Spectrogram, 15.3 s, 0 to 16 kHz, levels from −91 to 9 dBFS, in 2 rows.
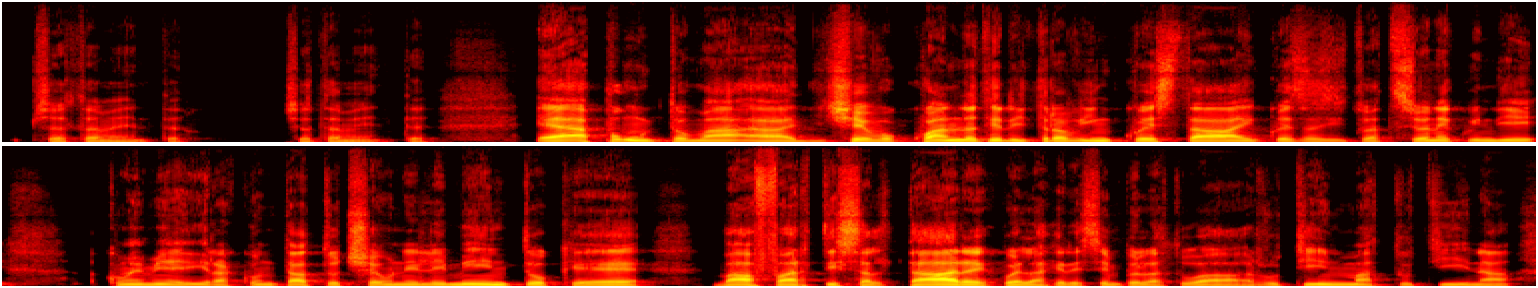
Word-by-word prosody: Certamente. 70 -6 -11 0.4
Certamente. 70 -5 -13 0.5
Eh - - +2
appunto 120 - +3
ma, 95 +1 +1
a 90 - +1
dicevo, 90 +2 0
quando 135 +6 +4
ti 145 -1 +2
ritrovi 115 0 -2
in 110 -1 -1
questa 110 -2 +3
in 95 -3 -4
questa 100 -1 -6
situazione 105 +4 -4
quindi, 100 0 -5 0.5
come 100 0 -4
mi 100 0 -2
hai 95 0 -4
raccontato, 95 +3 -3
c'è 105 -2 -3
un 90 0 -4
elemento 105 +5 0
che 95 +3 -1 0.3
va - - +4
a - - +4
farti - - 0
saltare 100 -6 +5
quella 85 -2 -1
che 90 - -6
ad - - -6
esempio 95 +3 -6
è - - -5
la 85 - -4
tua 85 -4 -4
routine 95 +3 -4
mattutina, 90 -3 -6
95 Hz, 145 wpm, -24 LUFS, 90-110 Hz, 0.5 s, saltare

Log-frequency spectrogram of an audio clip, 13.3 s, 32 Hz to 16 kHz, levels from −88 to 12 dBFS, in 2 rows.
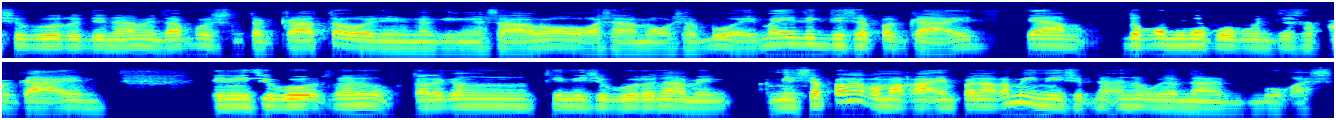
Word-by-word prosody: siguro 130 -1 -1
din 125 0 -5
namin. 125 0 -2
Tapos 140 - -2
nagkataon 115 - +2
yung 110 -1 -5
naging 100 0 -8
asawa 100 +2 +1
ko 120 -2 +1
kasama 95 +1 -3
ko - - -7
sa - - -6
buhay 110 -5 -1
mahilig 155 0 +1
din 140 - -1
sa - - +2
pagkain, 125 - +2 0.2
kaya 140 -2 +4 0.2
dun 145 -2 +1
kami 145 -2 +3
napupunta 125 -3 0
sa 120 - -7
pagkain. 110 -2 +1 0.6
Sinisiguro 130 0 +3
ano 140 0 -1
talagang 130 +1 -2
sinisiguro 130 -1 -1
namin 115 -3 0 0.2
minsan 125 +5 +2
pa 210 - +6
nga 225 - +3
kumakain 120 -2 +5
palang 130 -1 +4
kami 190 -3 -1
iniisip 130 -1 -4
na, - - -4
anong 130 -2 -5
ulam 115 -1 -2
namin 105 -3 -1
bukas? - - -8
125 Hz, 180 wpm, -26 LUFS, 115-135 Hz, 0.6 s, pa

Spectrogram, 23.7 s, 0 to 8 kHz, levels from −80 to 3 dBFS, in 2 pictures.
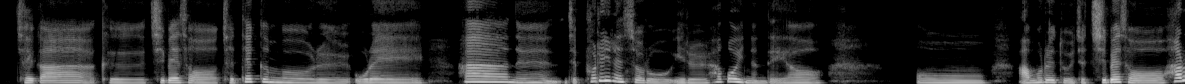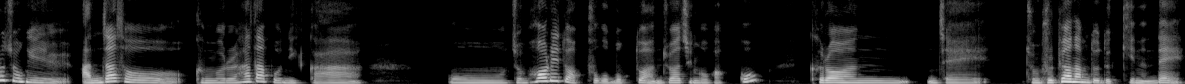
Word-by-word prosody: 제가 185 -1 -1
그 155 -2 -5
집에서 175 -4 -1
재택근무를 175 - -2
오래 160 0 -2 0.3
하는 235 - +2
이제 - - -7
프리랜서로 260 - 0
일을 155 0 -3
하고 250 +8 +1
있는데요. 160 -4 -3 0.9
어 165 -1 -3 0.3
아무래도 200 +2 0
이제 155 0 -6
집에서 175 -2 +2
하루 320 +7 +5
종일 210 - -1
앉아서 200 - +2
근무를 180 +1 -3
하다 270 +2 +3
보니까 160 - -4 0.9
어 165 -1 -2 0.2
좀 175 0 -4
허리도 320 - +6
아프고 175 -3 -3
목도 155 +5 -2
안 150 -3 0
좋아진 190 +2 -1
것 160 -2 -4
같고 310 - -3 0.4
그런 185 -1 +2 0.2
인제 160 0 -4 0.4
좀 170 -2 -2
불편함도 205 +1 +7
느끼는데 160 +5 -1
180 Hz, 215 characters per minute, -25 LUFS, 160-205 Hz, 0.9 s, 불편함도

